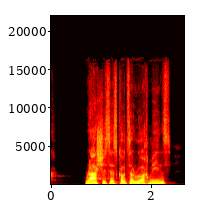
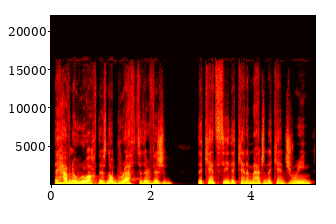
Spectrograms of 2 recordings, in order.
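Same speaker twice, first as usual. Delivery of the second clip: usual speaking voice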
